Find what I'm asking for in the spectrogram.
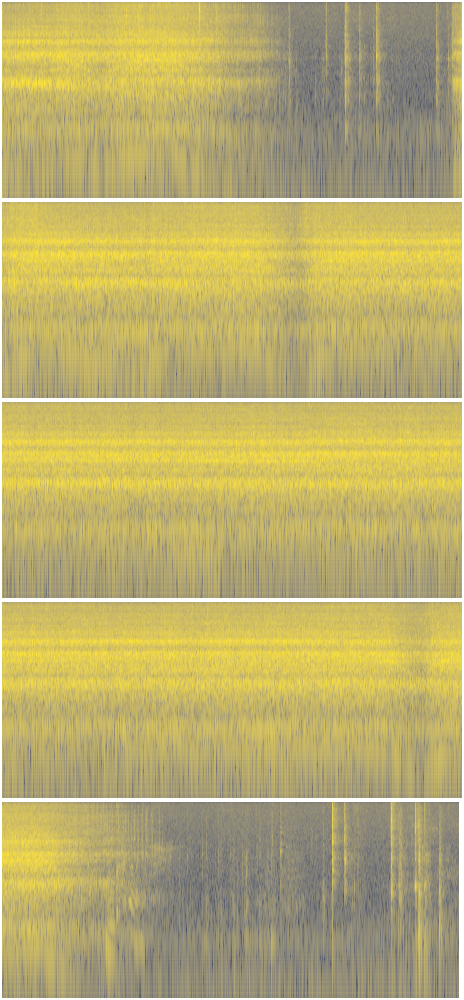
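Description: A blender whirs loud and close while blending salsa, running in several bursts with brief pauses and dips in motor pitch, then stopping, with no talking.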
